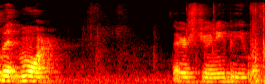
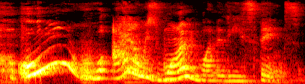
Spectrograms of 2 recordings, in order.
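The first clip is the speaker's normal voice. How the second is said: thrilled holler; 4 semitones higher, slower than usual. Acted. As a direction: squeal with delight at the backpack. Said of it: "I hollered, real thrilled".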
